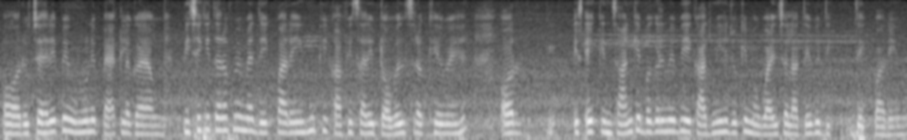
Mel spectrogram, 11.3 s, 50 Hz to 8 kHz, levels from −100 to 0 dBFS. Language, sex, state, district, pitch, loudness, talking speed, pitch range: Hindi, female, Uttar Pradesh, Jalaun, 210 Hz, -16 LUFS, 220 wpm, 190-230 Hz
